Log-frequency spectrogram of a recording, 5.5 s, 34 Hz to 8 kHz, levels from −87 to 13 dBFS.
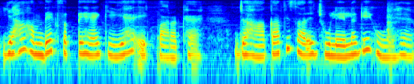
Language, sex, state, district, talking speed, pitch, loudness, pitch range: Hindi, male, Himachal Pradesh, Shimla, 185 wpm, 240 Hz, -16 LUFS, 220-255 Hz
